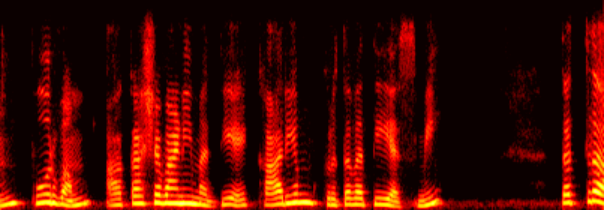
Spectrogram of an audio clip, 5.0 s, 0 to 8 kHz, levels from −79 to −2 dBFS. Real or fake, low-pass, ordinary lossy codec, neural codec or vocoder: real; 7.2 kHz; Opus, 16 kbps; none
